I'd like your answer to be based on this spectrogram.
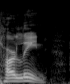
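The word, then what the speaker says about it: Jarlín: In my opinion, I think it's actually pronounced Harleen.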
